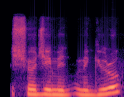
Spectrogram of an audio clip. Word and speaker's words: Shoji Meguro: The Persona series composer Shoji Meguro, did I pronounce that right?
